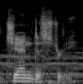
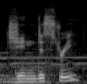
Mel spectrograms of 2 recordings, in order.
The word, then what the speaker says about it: Gendustry: Gendustry. Uh, or I think some people pronounce it Gindustry, but Gendustry.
